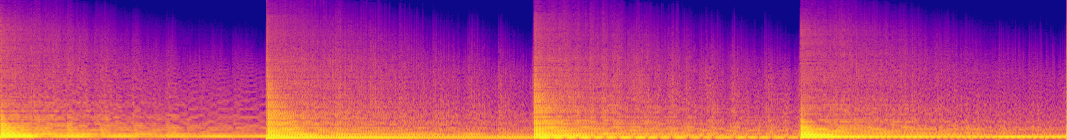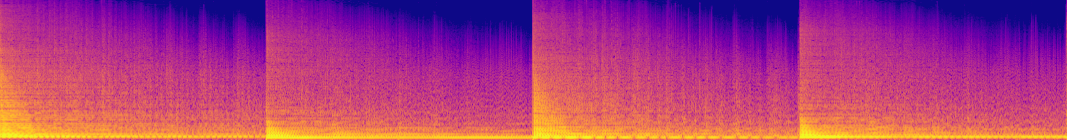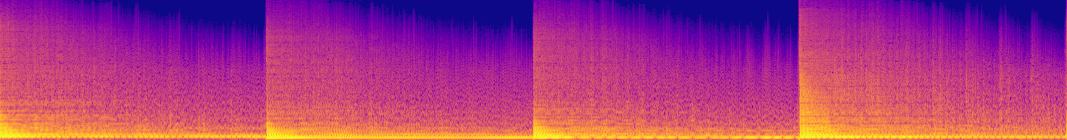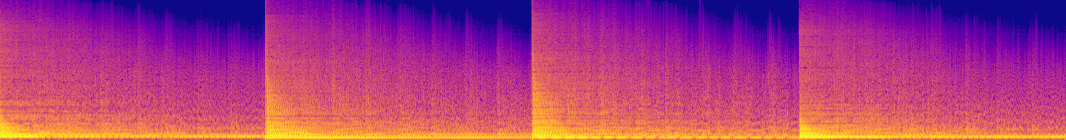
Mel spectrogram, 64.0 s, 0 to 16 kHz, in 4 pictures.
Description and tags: bass loop 8400102 120bpm
bass 120bpm loop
